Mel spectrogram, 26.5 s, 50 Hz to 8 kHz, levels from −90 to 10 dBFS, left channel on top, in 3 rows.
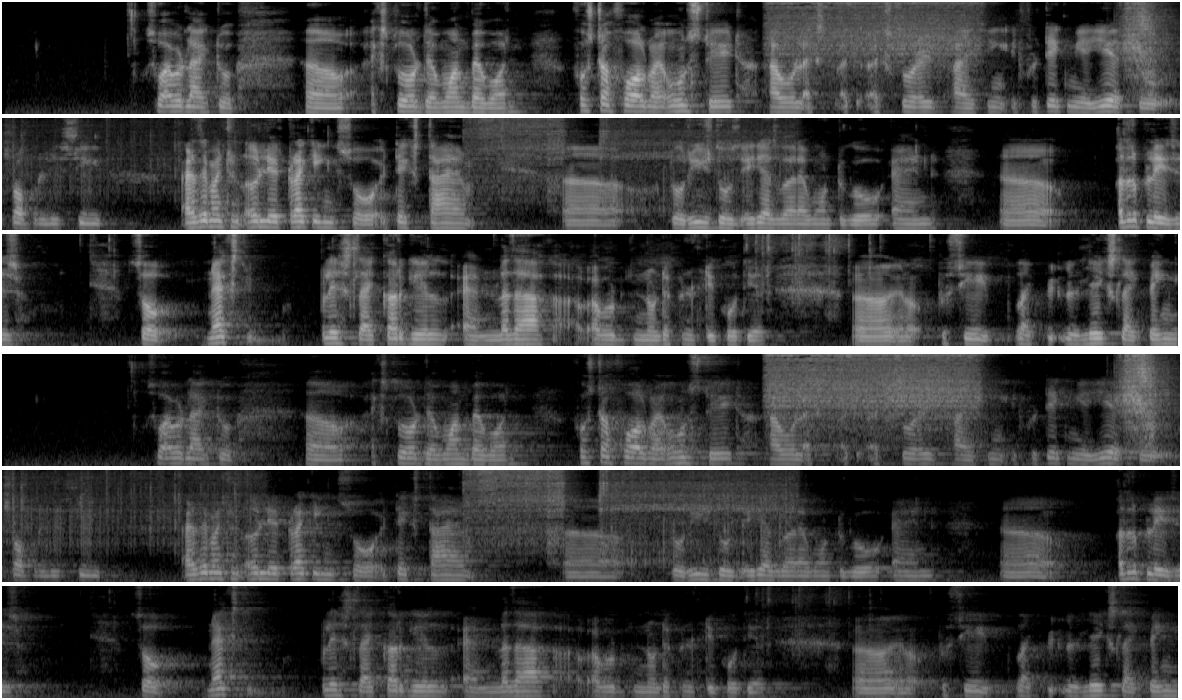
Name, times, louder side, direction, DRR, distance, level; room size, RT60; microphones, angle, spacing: voice 1, 1.1-9.6 10.2-16.8 17.2-17.8 18.3-19.7 20.1-26.4, left 9 dB, 90° left, 18 dB, 0.4 m, -33 dB
sound 1, 5.7-7.4 8.3-10.8 12.3-14.8, right 4 dB, 10° right, 0.4 m, -37 dB
16.5 x 12.5 x 3.7 m, 0.96 s
head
